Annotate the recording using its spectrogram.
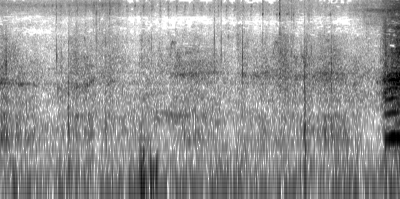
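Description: Faint footsteps on a bare rock path, a few soft thuds and scuffs.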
